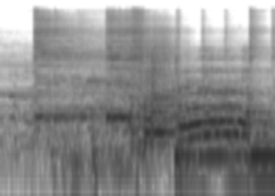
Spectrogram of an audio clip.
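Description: Live blues band with drum kit, electric guitars and bass playing, with two cymbal crashes in the first two seconds, after a brief lull, and the full band with heavy bass coming back in just past the middle.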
